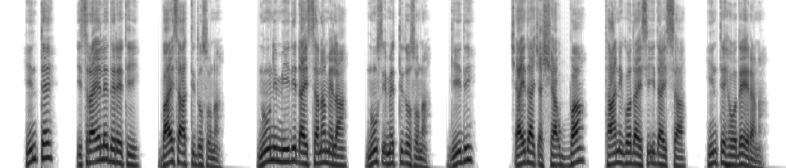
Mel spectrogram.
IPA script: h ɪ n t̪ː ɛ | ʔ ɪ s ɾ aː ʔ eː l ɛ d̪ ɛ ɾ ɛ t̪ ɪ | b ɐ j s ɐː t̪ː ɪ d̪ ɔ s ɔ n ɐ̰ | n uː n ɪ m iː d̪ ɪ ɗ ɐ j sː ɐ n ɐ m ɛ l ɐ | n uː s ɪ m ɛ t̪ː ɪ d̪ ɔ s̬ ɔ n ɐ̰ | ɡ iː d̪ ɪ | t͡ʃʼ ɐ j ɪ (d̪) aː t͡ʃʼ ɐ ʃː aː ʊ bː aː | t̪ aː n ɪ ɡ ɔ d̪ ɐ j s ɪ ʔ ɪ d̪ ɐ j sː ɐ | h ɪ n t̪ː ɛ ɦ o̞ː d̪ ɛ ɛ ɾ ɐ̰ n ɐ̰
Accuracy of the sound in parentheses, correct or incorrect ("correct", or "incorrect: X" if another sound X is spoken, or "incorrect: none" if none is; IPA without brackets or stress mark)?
correct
